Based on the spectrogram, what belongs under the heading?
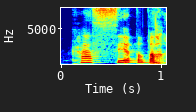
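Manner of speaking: ordinary talk, nothing marked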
